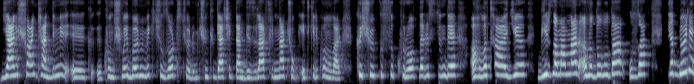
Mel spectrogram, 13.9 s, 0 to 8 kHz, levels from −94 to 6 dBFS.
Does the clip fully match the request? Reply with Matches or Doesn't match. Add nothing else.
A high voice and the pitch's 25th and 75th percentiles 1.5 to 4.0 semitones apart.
Matches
